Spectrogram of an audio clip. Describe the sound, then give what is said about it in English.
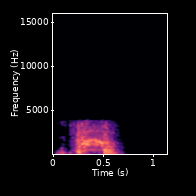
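One short, rough cough from a person who has had a cough for a while, a brief throaty burst lasting about half a second, with nothing else around it and no talking. “I've had a cough for a while, so talking like this is hard.”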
